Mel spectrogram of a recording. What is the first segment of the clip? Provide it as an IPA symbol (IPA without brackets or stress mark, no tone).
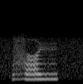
zˤ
